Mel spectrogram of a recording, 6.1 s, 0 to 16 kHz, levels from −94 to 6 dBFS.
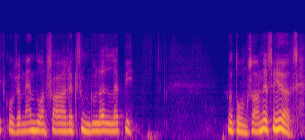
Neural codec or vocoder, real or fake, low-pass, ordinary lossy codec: codec, 16 kHz, 1 kbps, X-Codec, HuBERT features, trained on LibriSpeech; fake; 7.2 kHz; none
